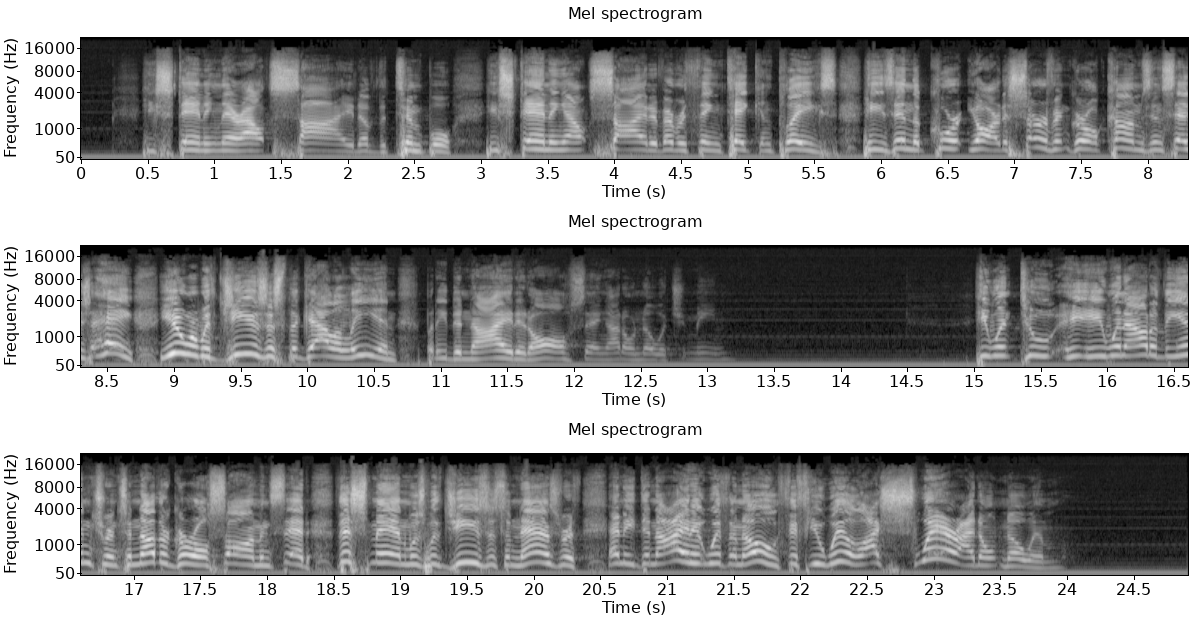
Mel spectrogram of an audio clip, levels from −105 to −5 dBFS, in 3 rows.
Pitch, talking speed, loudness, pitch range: 240 Hz, 195 wpm, -25 LUFS, 190-280 Hz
